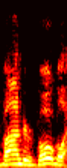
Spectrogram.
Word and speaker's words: Wandervogel: Okay, and explain what Wanderfugel, as you pronounce it correctly, but I would say Wanderfugel, but it looks like Wandervogel. Actually, it's Vogel is birds.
